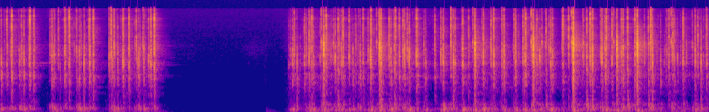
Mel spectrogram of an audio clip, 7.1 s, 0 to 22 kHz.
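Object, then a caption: Plastic mechanical keyboard. Fingertips of both hands press and tap the grey and white ABS keycaps of an NYK Nemesis Daemon 65% mechanical keyboard with a black plastic case, resting on a grey surface, in a typing test. Three short bursts of bright, crisp clacks give way to about a second of silence, then a steady run of rapid, sharp keystrokes with quick, dry decays.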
